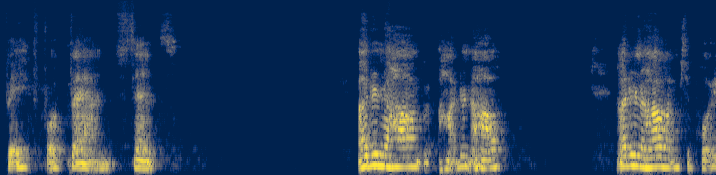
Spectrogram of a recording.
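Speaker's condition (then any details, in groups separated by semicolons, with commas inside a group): Cerebral palsy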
